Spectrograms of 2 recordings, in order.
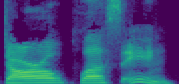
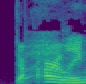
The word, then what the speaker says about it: Darl+ing: is for i'm sure i'm gonna say it wrong daryl plus ing that doesn't make any sense doesn't seem like but it's darling with a plus in the middle so i've got a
